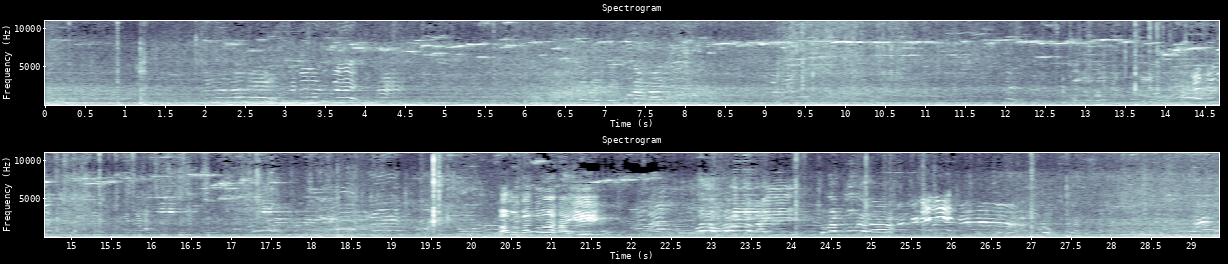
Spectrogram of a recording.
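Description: Young girls shout and call out to each other across an outdoor pitch.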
